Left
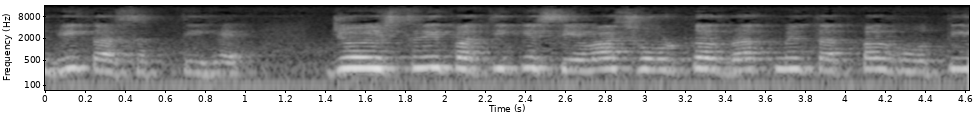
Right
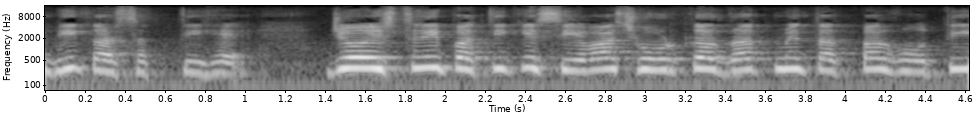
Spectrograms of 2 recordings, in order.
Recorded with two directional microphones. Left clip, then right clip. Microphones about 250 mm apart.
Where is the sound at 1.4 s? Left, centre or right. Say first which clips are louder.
Right 6 dB; right.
